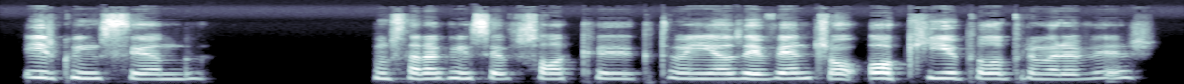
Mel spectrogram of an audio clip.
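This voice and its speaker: A woman with a fairly high pitch and a dark, mellow tone speaks at a moderate pace, the sound dry and close with no echo against a quiet background. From Lisbon, Portugal. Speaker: cosplayer and makeup artist. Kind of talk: casual interview.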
